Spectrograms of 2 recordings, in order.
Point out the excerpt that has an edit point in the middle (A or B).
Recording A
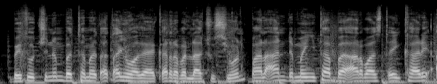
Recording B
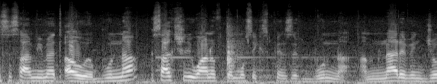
B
